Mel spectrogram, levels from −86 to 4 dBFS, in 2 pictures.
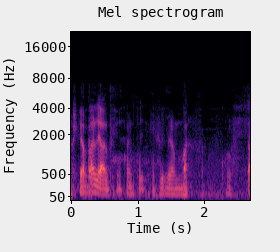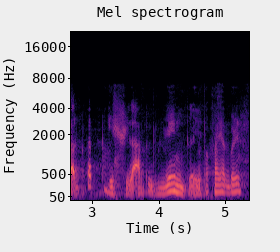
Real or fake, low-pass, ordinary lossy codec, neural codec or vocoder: fake; 7.2 kHz; none; codec, 24 kHz, 1.5 kbps, HILCodec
